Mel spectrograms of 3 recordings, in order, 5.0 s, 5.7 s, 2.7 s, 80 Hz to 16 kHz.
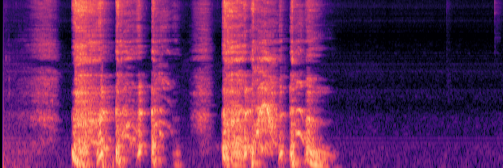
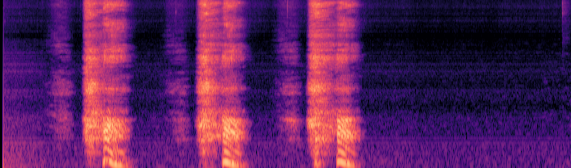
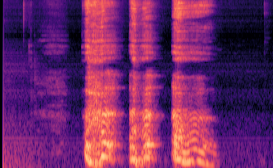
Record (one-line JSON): {"cough_length": "5.0 s", "cough_amplitude": 32768, "cough_signal_mean_std_ratio": 0.51, "exhalation_length": "5.7 s", "exhalation_amplitude": 32768, "exhalation_signal_mean_std_ratio": 0.41, "three_cough_length": "2.7 s", "three_cough_amplitude": 32768, "three_cough_signal_mean_std_ratio": 0.51, "survey_phase": "beta (2021-08-13 to 2022-03-07)", "age": "45-64", "gender": "Male", "wearing_mask": "No", "symptom_none": true, "smoker_status": "Never smoked", "respiratory_condition_asthma": false, "respiratory_condition_other": false, "recruitment_source": "REACT", "submission_delay": "2 days", "covid_test_result": "Negative", "covid_test_method": "RT-qPCR"}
